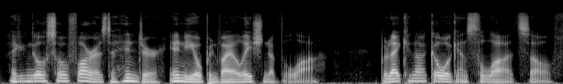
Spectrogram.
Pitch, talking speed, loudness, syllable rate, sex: 125 Hz, 235 wpm, -17 LUFS, 6.2 syllables/s, male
